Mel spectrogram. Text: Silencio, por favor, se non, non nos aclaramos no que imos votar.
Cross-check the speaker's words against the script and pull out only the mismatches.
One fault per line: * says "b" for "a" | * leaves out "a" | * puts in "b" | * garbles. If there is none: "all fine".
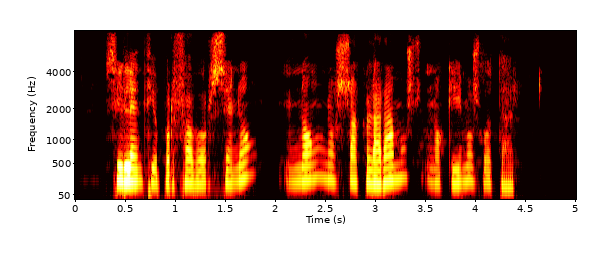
all fine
